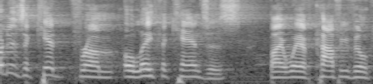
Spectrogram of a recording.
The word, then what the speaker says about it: Olathe: does a kid from is it pronounced ola the-- yeah Olathe Olathe yeah I had to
